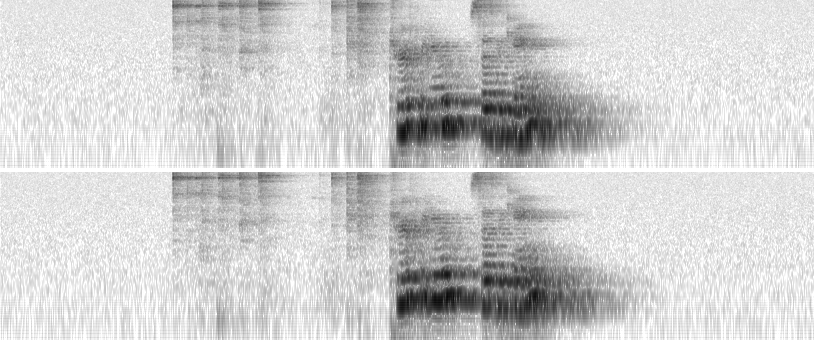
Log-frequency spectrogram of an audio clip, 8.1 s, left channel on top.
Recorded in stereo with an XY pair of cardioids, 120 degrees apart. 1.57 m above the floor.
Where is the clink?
10° right, 1.5 m.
